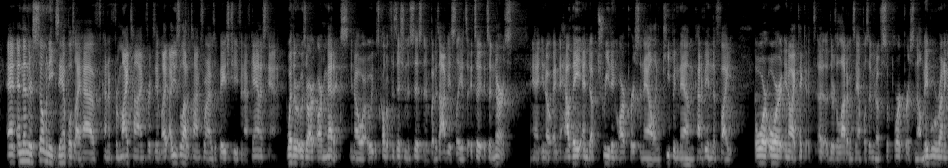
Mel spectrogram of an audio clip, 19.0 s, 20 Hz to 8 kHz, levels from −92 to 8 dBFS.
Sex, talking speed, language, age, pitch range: male, 295 wpm, English, 30-49, 105-120 Hz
